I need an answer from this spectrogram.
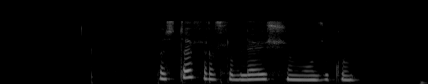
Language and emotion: Russian, sad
